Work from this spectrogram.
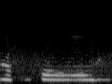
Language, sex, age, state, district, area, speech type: Sanskrit, female, 18-30, Kerala, Palakkad, rural, conversation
